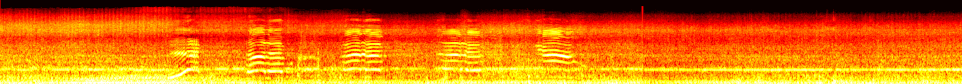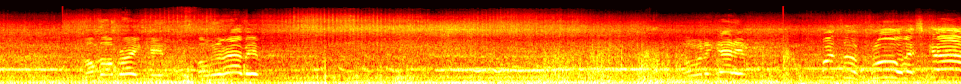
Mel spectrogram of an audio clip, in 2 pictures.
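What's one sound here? A go-kart engine drones steadily up close.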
